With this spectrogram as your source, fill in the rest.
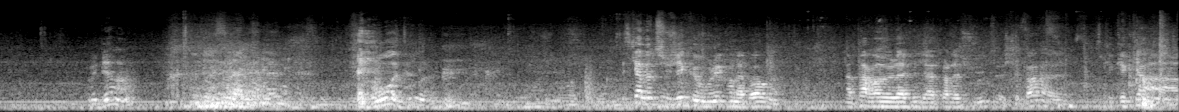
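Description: A young man speaks to an audience through a microphone and loudspeakers.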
